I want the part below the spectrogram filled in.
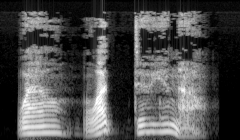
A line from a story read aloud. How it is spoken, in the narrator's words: Donovan said softly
